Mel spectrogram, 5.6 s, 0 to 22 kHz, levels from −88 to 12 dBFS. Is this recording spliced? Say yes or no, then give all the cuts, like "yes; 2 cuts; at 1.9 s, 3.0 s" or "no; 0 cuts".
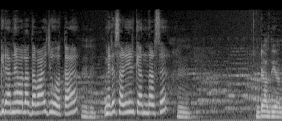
no; 0 cuts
